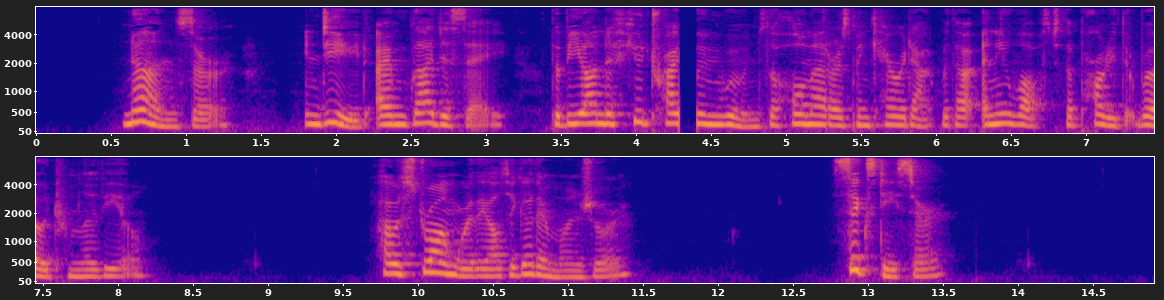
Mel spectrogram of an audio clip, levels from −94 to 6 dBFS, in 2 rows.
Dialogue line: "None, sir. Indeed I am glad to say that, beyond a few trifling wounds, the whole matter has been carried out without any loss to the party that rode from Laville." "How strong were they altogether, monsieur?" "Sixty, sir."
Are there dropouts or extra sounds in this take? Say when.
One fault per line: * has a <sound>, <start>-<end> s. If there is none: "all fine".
* has a dropout, 4.3-4.4 s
